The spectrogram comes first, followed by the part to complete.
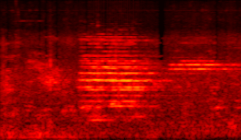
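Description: Lift arrival signal: an electronic tone held for about a second, then a shorter, higher tone, after a brief low rumble as the hydraulic car comes to a stop.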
